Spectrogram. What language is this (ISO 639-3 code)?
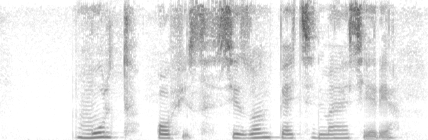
rus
